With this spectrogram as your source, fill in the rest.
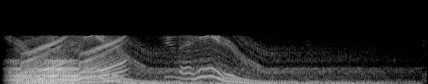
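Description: No technical faults can be heard anywhere in this audio. The sounds come through with nothing breaking into them.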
